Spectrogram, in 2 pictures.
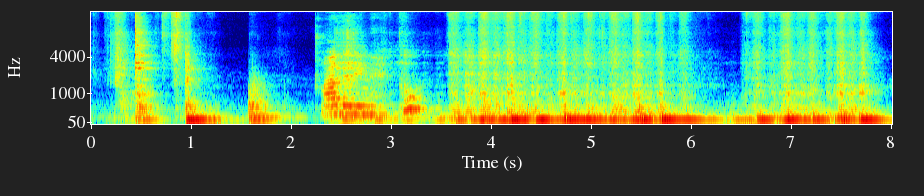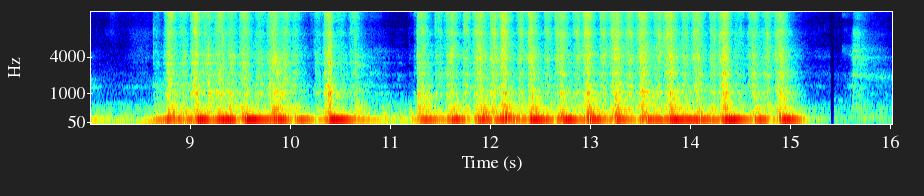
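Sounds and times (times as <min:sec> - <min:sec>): ginger grated on hand grater: 0:03.4 - 0:08.0, 0:08.6 - 0:15.2.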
